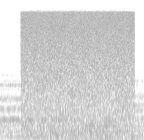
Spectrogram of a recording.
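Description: A burst of steady white-noise static that starts a moment in and cuts off abruptly. It is a sound effect standing in for a redacted [DATA EXPUNGED] entry in the list.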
